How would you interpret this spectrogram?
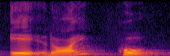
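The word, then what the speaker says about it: heroico: Então, vejam, heróico. O rói é a sílaba mais intensa, certo? Então, ali perdeu o acento. Por quê? Porque é uma paroxítona terminada em O.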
